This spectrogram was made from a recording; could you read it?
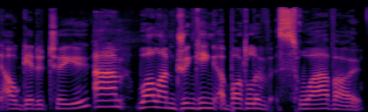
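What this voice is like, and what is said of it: Put-on accent. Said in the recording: “God, the accent.”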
